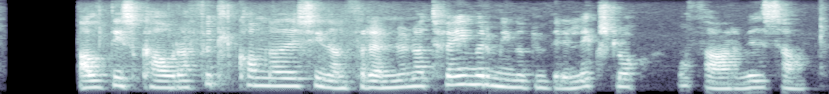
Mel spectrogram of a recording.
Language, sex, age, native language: Icelandic, female, 50-59, Icelandic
